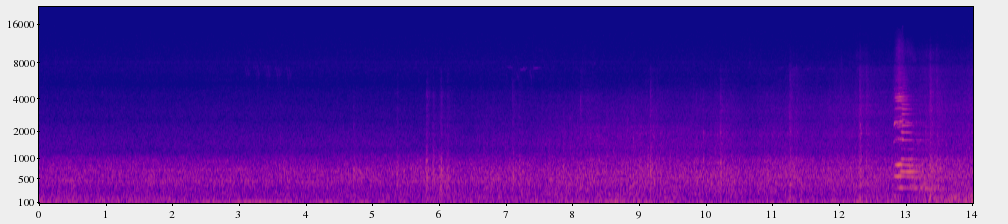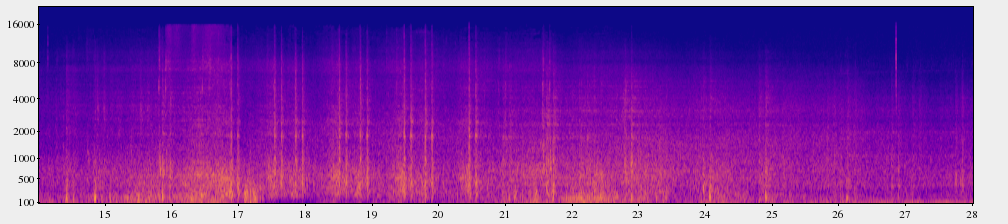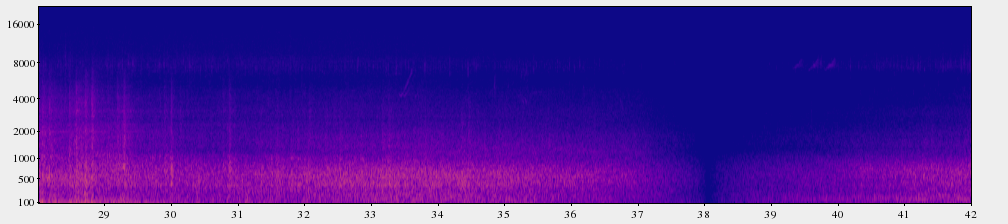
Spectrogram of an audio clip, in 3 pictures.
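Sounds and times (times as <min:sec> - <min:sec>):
train wheels clattering: 0:04.7 - 0:34.8.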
